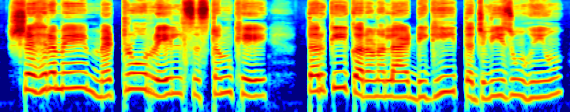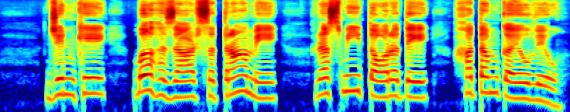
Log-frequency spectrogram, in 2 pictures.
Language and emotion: Sindhi, neutral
